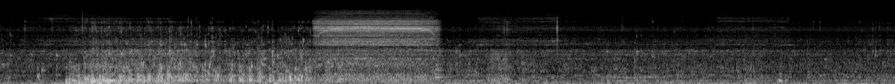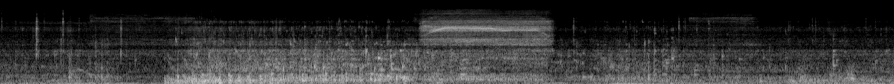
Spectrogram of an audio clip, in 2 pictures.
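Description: Underwater scuba breathing through a regulator: two breaths about ten seconds apart, each a loud rush of exhaled bubbles with a high regulator hiss and faint whistle near its end.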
